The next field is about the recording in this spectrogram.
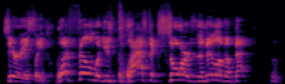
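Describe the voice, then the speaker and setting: A man's voice: extremely high pitch, expressive, moderate pace, a bit bright. A young man trading self-mocking jokes in casual chat in a studio room, picked up by a distant camera mic. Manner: self-mocking, giggly banter. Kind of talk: joking behind-the-scenes chat. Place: indoor film studio room with couch. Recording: roomy studio, distant mic, chatter behind.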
